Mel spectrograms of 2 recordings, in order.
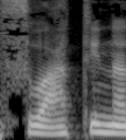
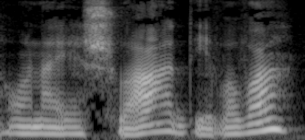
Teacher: tako bi izrekel morda kvečemu kak Gorenjec ali Korošec, ki bi vsak L pred A, O in U spremenil v V · Term: švapanje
